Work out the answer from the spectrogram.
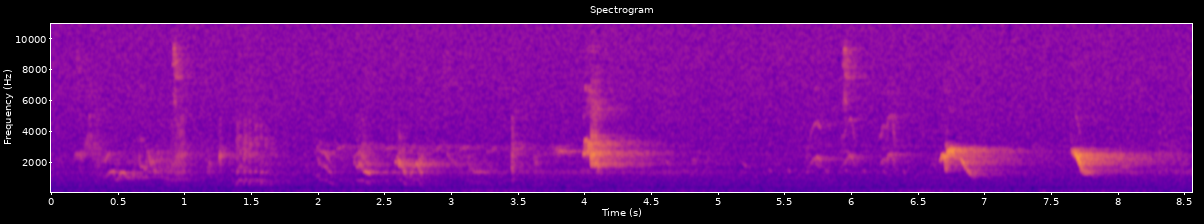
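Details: Superb lyrebirds at Gibraltar Creek in the ACT, Australia: loud sweeping descending whistles and sharp notes, with strong down-slurred calls near the end, over a steady low background hiss.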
